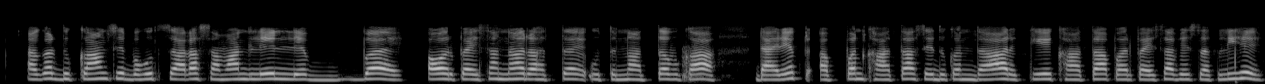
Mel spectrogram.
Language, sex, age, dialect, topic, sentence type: Magahi, female, 60-100, Central/Standard, banking, question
